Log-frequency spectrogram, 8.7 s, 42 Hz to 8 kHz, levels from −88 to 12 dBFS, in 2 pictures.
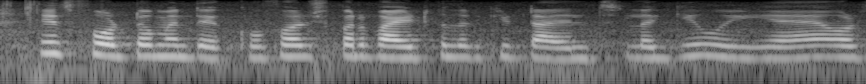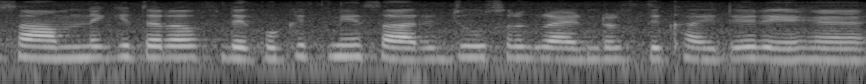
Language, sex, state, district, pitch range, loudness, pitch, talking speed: Hindi, female, Haryana, Rohtak, 210-235 Hz, -20 LUFS, 220 Hz, 180 wpm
